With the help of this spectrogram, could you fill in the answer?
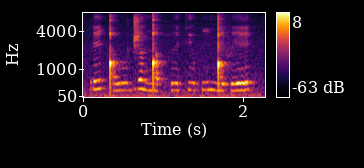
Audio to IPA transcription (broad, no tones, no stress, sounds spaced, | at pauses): ɾ e ɡ͡ǃ ɐ w u d͡ʒ ɐ ŋ͡ǃ ɐ ʔ h ɨ ɪ̯ kʲ ɨ ʊ̯ p i ŋ͡ǃ e f e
